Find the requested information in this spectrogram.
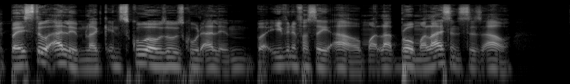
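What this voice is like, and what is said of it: East London accent. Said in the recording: “my East London accent”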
